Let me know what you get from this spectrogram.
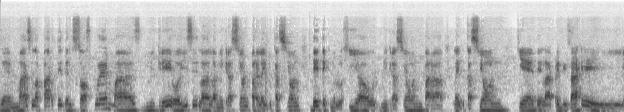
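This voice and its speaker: A man whose native language is Portuguese, with that accent, giving an informal online presentation as a guest lecturer, haltingly repeating words as he searches for vocabulary. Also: mid-range voice, warm tone, dull audio, slight background noise. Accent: Portuguese-speaker's. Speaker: guest lecturer, doctoral candidate. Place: video call.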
